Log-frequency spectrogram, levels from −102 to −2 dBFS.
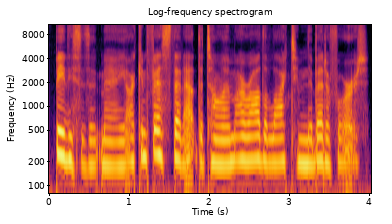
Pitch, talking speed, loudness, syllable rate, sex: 200 Hz, 285 wpm, -19 LUFS, 6.0 syllables/s, female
